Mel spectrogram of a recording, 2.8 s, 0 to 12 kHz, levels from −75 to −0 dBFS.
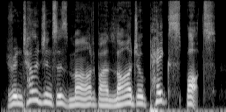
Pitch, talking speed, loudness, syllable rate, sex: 170 Hz, 170 wpm, -16 LUFS, 6.1 syllables/s, male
